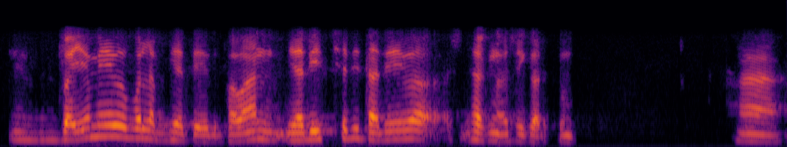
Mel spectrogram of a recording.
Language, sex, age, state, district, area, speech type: Sanskrit, male, 18-30, West Bengal, Cooch Behar, rural, conversation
